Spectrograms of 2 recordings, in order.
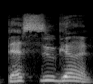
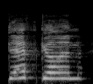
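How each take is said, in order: First: The name is said with Japanese-style added vowels. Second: The name is said with plain English pronunciation. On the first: The speaker calls it right. "Thank you" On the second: The speaker calls it wrong. "you said it wrong"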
